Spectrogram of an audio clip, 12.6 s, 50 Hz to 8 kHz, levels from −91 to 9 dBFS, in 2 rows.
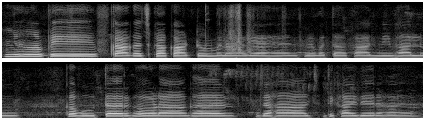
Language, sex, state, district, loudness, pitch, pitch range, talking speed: Bhojpuri, female, Bihar, Saran, -19 LUFS, 220 Hz, 215-230 Hz, 95 wpm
